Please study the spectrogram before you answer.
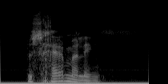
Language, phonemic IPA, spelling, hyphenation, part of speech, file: Dutch, /bəˈsxɛr.mə.lɪŋ/, beschermeling, be‧scher‧me‧ling, noun, Nl-beschermeling.ogg
- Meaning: a protégé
